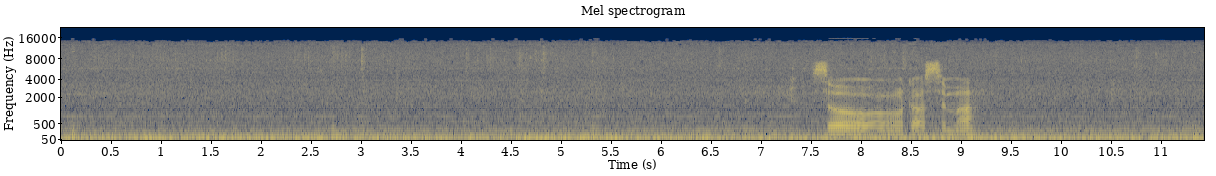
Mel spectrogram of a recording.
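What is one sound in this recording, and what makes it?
Jet engines rumble steadily and low.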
